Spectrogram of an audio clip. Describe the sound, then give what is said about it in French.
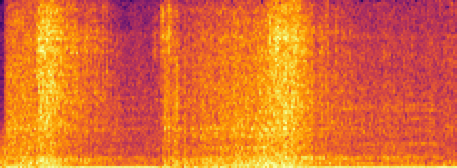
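A Citroën Xsara WRC rally car with a big turbo revs hard on throttle. Its engine makes a loud, steady, deep drone with strong harmonics, which briefly wavers twice during the burst. “Et c'est très spécial la remise des gaz.”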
